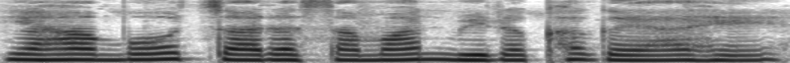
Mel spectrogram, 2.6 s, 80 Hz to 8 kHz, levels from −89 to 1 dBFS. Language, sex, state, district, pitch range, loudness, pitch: Hindi, female, West Bengal, Alipurduar, 235-255 Hz, -13 LUFS, 245 Hz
